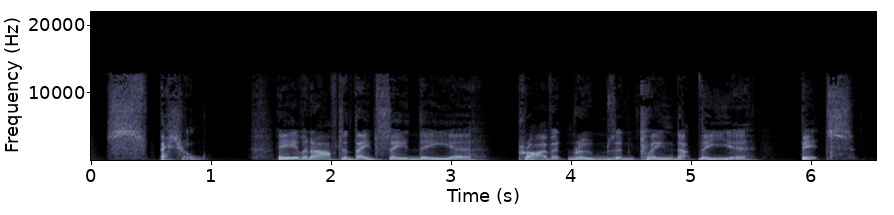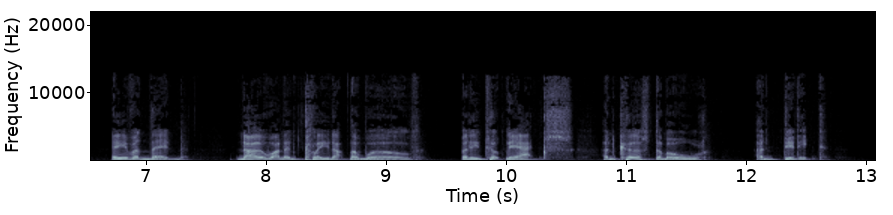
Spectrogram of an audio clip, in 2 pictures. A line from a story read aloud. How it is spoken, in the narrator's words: He spat the word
